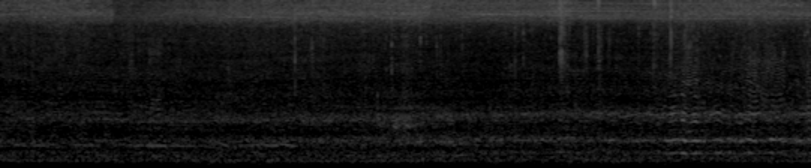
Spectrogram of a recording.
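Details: Newly emerging worker honey bees fill the air with a steady, low, overlapping buzz, a dense hive hum.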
